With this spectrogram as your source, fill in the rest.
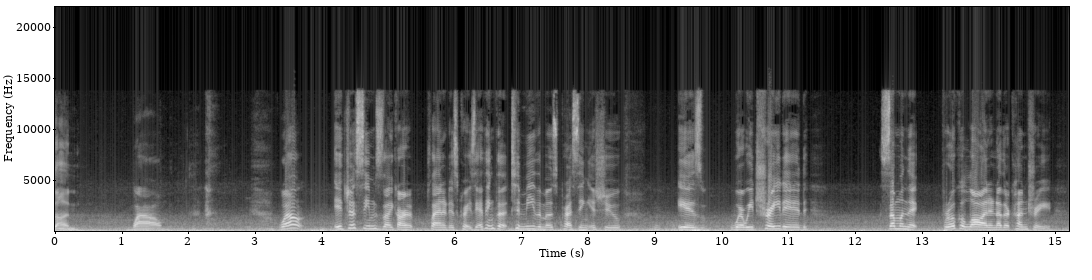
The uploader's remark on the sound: This is a conversation we had in the car coming home from a short vacation.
